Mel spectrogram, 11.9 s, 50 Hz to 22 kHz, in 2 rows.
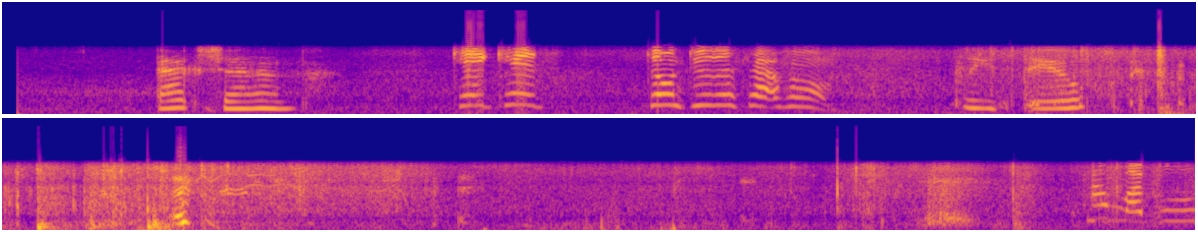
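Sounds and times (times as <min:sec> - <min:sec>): boots thumping on plastic slide: 0:05.4 - 0:07.6.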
